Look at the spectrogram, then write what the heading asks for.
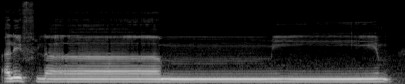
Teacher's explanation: اب اس میں 2 مدیں ہیں، ایک لام پر مد ہے اور ایک میم پر مد ہے۔ جب ہم الف لام میم پڑھتے ہیں تو لام پر جو مد ہے یہ مد لازم حرفی مثقل ہے کیونکہ آگے میم مشدد آ رہا ہے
